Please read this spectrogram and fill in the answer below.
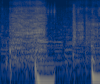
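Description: A single rasping stroke of Mob Grip griptape being worked along the edge of a skateboard deck, lasting a little under a second. It plays under background music with a deep bass beat.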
